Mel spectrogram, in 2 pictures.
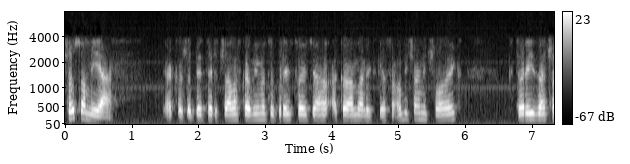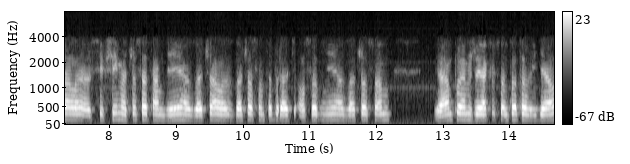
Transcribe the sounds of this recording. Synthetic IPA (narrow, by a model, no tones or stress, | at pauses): t͡ʃɔsɔmja | a̰kɔʒɛpɛt̪ɛɾt͡ʃalast̪aʋimɛt̪upɾɛt̪st̪aʋucɛaʔa̰kɔanalit̪i̥kjasɔmʔɔbit͡ʃajnit͡ʃlɔʋɛkː | t̪ɔɾiːzat͡ʃalsifʃiːmac̚t͡ʃɔsat̪amɟɛjɛazat͡ʃalzat͡ʃalsɔmt̪ɔbɾaɟɔsɔbɲɛazat͡ʃalsɔm | jaʋaːmpɔʋɛmʒɛjakɛsɔmt̪ɔt̪ɔʋiɟɛl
